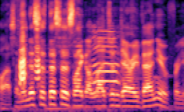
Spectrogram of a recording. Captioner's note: Sandra laughs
